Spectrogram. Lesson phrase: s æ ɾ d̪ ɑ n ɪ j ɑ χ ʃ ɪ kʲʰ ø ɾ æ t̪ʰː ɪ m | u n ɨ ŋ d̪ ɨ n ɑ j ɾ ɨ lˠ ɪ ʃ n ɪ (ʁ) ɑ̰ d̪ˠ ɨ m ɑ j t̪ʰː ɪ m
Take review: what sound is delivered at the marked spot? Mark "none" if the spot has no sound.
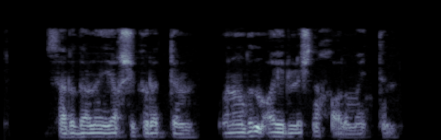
χ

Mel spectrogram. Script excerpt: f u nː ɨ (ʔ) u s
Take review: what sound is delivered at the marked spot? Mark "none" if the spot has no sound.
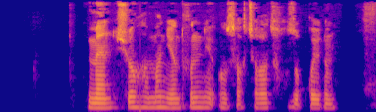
ʔ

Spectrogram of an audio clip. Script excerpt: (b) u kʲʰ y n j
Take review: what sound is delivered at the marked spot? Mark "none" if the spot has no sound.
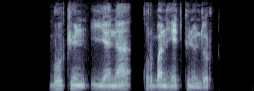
b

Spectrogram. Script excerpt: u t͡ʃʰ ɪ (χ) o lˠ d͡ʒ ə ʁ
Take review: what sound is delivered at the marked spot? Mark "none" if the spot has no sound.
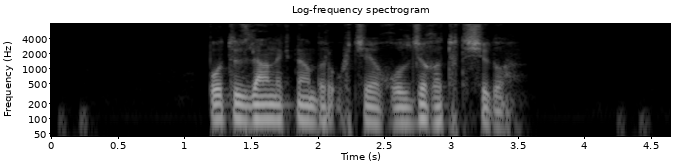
ʁ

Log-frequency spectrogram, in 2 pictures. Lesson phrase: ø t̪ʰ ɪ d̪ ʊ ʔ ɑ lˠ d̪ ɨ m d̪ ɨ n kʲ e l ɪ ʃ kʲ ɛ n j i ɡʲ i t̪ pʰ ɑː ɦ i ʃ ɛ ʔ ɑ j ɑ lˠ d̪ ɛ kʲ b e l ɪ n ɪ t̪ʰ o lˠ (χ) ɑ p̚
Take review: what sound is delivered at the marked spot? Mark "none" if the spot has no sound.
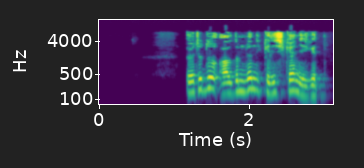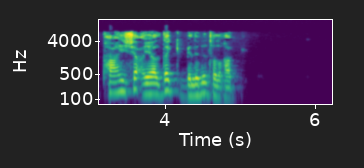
ʁ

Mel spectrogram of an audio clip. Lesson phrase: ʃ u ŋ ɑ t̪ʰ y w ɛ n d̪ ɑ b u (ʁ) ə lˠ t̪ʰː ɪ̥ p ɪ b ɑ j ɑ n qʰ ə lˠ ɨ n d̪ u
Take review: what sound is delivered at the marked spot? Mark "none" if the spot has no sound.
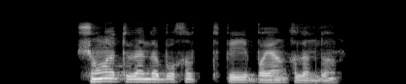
χ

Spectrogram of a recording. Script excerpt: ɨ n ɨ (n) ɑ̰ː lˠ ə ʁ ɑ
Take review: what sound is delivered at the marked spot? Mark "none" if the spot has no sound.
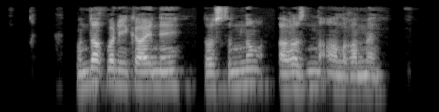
n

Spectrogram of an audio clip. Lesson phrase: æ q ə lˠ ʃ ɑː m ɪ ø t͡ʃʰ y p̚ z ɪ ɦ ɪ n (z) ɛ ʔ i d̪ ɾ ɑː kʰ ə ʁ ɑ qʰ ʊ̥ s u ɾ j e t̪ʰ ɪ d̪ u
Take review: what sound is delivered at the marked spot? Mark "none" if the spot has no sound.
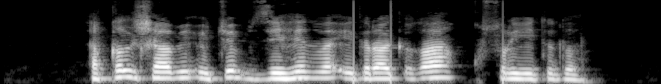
v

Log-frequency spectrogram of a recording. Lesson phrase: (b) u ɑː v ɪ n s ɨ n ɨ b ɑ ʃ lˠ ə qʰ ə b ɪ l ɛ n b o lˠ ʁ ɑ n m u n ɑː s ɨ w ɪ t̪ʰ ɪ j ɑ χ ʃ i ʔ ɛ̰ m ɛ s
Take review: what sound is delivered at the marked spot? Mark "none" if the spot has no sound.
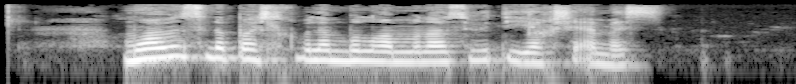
m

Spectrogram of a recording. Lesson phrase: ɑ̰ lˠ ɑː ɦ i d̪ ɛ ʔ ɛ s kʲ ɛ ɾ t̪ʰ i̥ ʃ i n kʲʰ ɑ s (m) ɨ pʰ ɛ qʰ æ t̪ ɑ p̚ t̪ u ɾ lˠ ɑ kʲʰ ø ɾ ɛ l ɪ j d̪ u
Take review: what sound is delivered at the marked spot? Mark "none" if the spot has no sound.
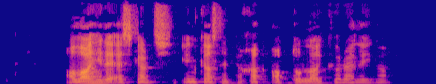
n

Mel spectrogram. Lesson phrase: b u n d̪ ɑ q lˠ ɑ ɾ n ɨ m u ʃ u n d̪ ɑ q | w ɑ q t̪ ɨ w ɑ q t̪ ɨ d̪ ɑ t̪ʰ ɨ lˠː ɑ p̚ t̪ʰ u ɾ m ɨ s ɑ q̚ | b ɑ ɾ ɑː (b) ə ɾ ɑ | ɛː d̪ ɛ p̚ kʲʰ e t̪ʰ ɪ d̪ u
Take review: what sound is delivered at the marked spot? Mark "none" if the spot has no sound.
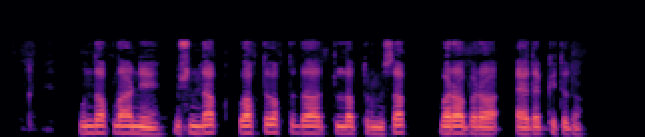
b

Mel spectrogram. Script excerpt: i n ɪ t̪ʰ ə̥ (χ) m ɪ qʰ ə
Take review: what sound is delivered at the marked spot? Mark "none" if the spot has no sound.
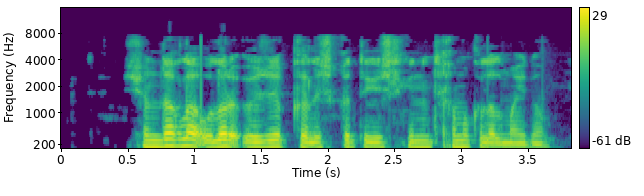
χ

